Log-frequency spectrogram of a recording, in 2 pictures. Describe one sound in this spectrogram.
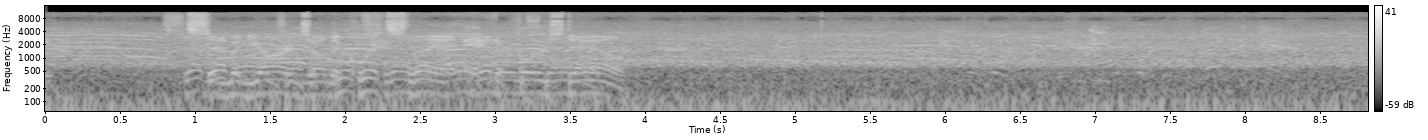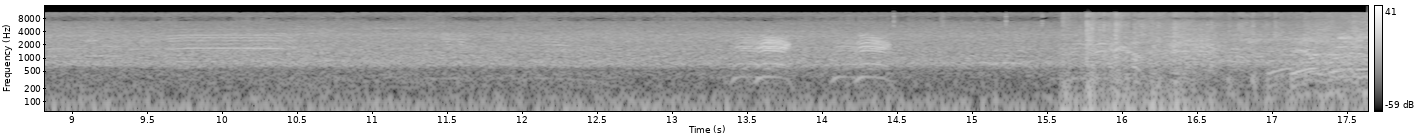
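A large stadium crowd murmurs and cheers steadily in the background.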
